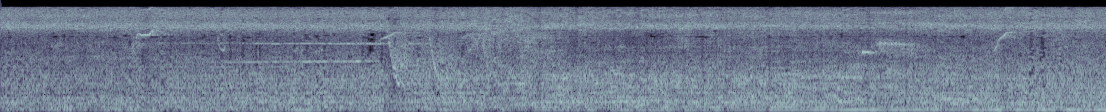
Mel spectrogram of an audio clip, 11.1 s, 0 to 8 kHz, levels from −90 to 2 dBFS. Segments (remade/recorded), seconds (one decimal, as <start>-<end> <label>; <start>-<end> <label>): 0.0-0.4 recorded; 0.4-1.0 remade; 1.0-5.0 recorded; 5.0-9.8 remade; 9.8-11.1 recorded

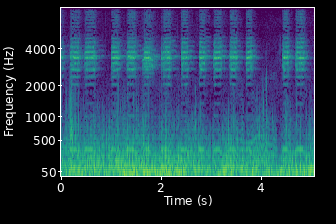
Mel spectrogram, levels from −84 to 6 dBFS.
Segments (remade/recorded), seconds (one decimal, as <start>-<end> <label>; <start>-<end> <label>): 0.0-5.1 recorded

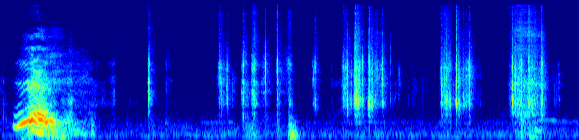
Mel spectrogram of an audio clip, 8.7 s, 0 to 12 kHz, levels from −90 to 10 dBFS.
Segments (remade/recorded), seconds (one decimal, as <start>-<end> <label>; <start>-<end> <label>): 0.0-3.0 remade; 3.0-3.5 recorded; 3.5-4.4 remade; 4.4-8.7 recorded

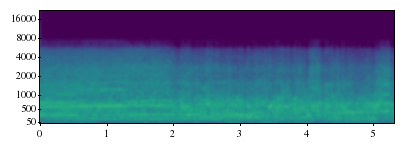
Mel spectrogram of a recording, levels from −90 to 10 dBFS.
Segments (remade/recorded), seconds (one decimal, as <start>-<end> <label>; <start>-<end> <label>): 0.0-0.9 recorded; 0.9-5.3 remade

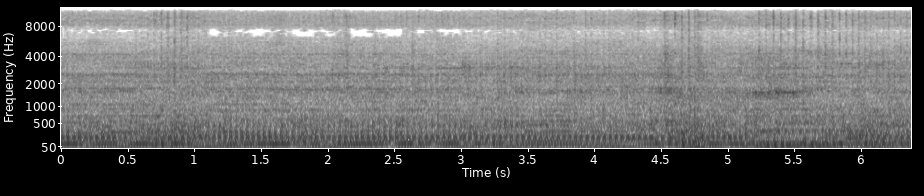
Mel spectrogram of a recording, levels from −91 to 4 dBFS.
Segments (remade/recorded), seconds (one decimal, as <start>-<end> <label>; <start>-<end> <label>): 0.0-1.1 remade; 1.1-3.0 recorded; 3.0-6.4 remade

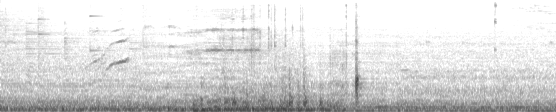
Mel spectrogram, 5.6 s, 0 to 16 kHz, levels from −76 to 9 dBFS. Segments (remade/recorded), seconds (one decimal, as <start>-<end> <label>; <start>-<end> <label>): 0.0-1.4 recorded; 1.4-2.7 remade; 2.7-3.1 recorded; 3.1-4.0 remade; 4.0-5.6 recorded

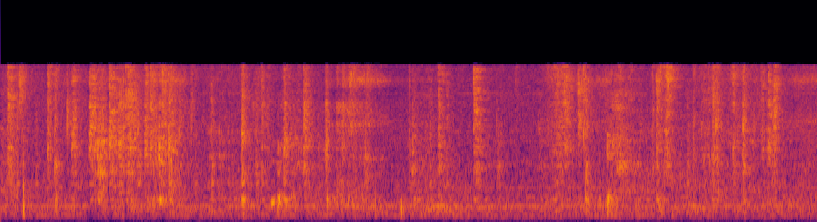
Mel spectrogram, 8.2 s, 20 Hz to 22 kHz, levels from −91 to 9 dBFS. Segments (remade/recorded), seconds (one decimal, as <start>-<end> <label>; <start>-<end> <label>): 0.0-3.2 recorded; 3.2-4.1 remade; 4.1-8.2 recorded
